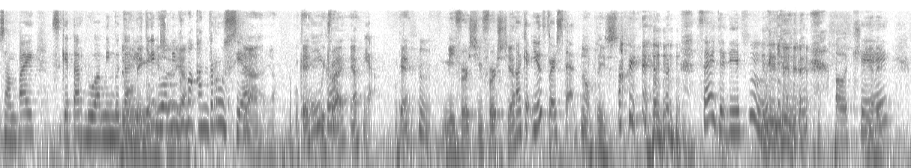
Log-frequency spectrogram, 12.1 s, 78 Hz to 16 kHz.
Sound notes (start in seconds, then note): 1.5 non-english speech; 10.2 non-english speech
